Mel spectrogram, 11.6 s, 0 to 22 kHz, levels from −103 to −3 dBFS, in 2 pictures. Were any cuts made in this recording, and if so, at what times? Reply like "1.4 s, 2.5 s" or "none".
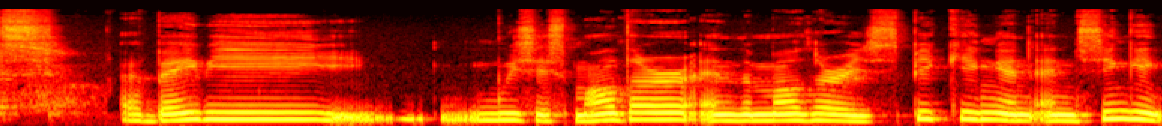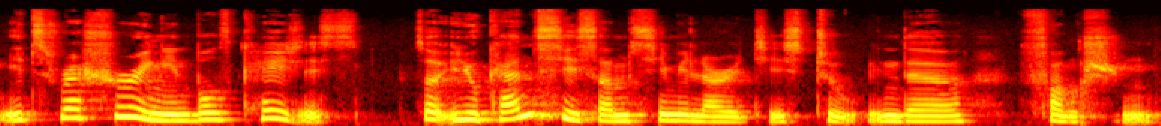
none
